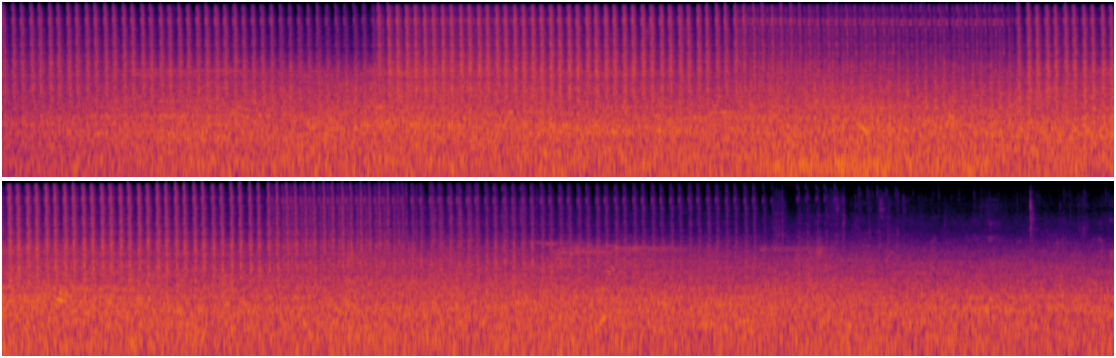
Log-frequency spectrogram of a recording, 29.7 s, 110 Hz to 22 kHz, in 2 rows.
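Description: Busy concourse ambience at 30th Street Station: a steady, dense wash of hundreds of blended conversations, with rapid clicking of passengers' heels and clattering of rolling luggage wheels running through it, holding an even loudness for the whole half minute.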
